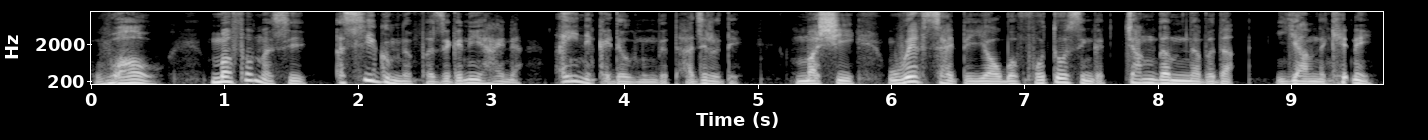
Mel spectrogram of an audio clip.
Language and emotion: Manipuri, surprised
